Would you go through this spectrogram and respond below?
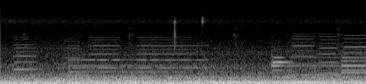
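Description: A car drives along the Kehancha route road in Migori, with a steady low engine and road rumble running throughout, faint tonal hums above and a few brief higher clicks.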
